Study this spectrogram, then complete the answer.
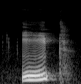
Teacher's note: The most obvious difference you see is that my mouth is much wider when I say the long E vowel in eat. My lips are spread like I'm smiling.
